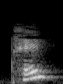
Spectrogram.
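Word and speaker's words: gel: теж мають чоловічий рід хель і голь Отже правило таке літера х читається майже як українська х перед голосними е та і А перед голосними а у у вона читається як г Друзі а тепер давайте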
